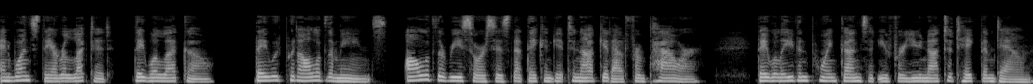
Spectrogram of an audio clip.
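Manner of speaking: usual speaking voice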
